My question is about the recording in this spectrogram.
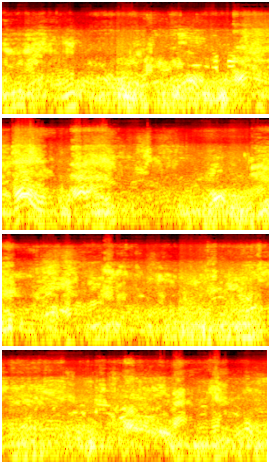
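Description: Motocross dirt bike engines revving and rising and falling in pitch as the bikes race over the jumps, with crowd voices chattering close by.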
